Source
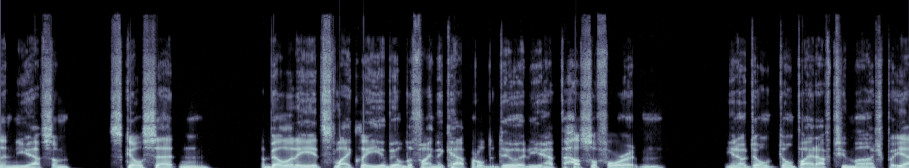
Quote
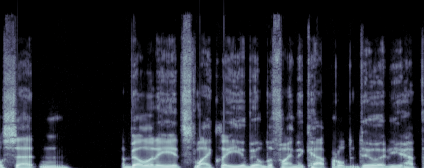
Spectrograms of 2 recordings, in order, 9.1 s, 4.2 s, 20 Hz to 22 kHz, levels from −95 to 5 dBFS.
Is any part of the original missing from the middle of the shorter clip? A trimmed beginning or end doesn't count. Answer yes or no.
no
